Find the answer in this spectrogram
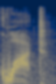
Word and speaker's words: Gout: His dad has said that he might change the spelling of his son's name because it's pronounced Gwot, where he's from, G-W-O-T.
